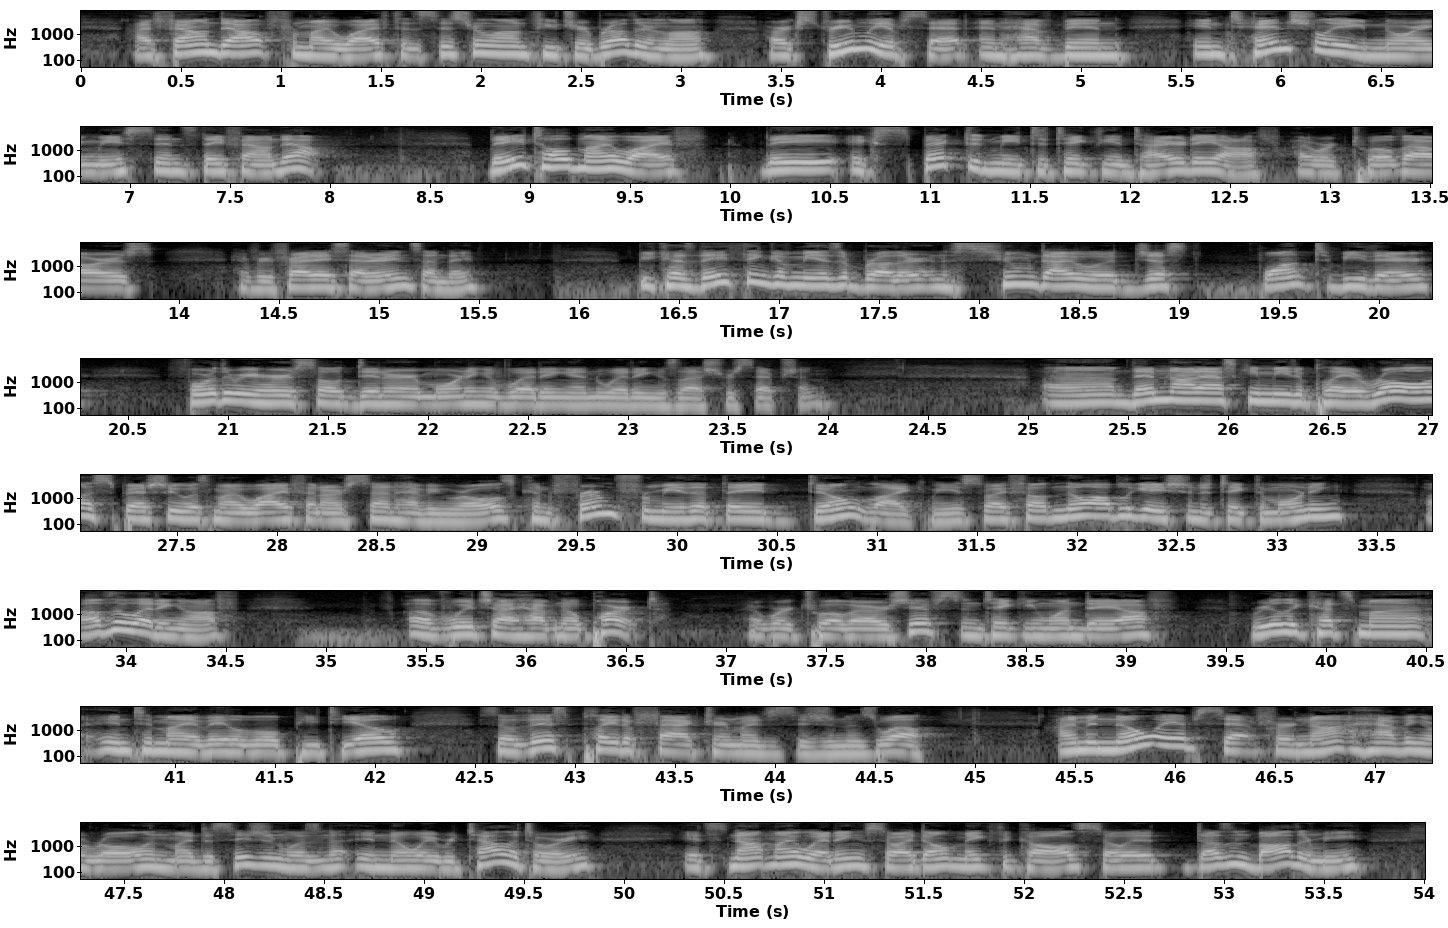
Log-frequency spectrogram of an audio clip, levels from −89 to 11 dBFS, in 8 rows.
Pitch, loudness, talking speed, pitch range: 155 Hz, -23 LUFS, 200 wpm, 140-175 Hz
